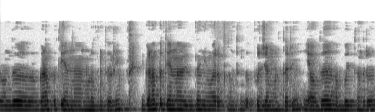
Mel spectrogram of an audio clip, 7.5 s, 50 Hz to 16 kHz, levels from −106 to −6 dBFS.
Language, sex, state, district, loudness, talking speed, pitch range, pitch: Kannada, male, Karnataka, Belgaum, -17 LUFS, 120 wpm, 135-145 Hz, 140 Hz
